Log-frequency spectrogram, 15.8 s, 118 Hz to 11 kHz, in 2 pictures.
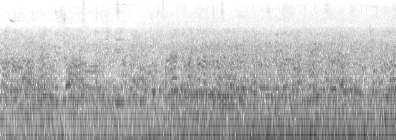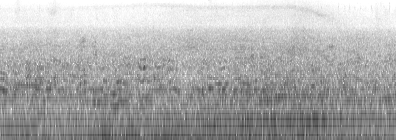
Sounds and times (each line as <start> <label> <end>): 0.0 noise from inside the pub 15.8
0.0 traffic noise 15.8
